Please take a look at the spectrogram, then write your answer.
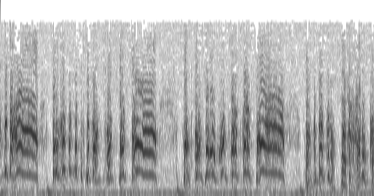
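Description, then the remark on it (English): A voice imitates turkeys gobbling, producing a rapid run of warbling, throaty bursts that repeat several times without pause, loud. “And I hear these turkeys all go...”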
